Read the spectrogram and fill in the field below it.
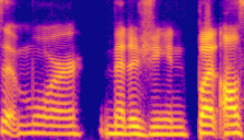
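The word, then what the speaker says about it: Medellín: let's explore Medellin Colombia I also pronounce it Medellin Colombia it's a mix of pronunciation but like when I was there I pronounced it Medellin but now when I'm back home I say Medellin how do the people who live there pronounce it but I feel like if you like speak Spanish that's how it's pronounced but then for English speakers more people were just saying Medellin or they don't say Medellin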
